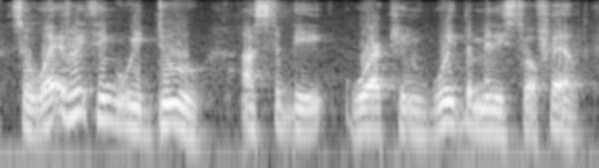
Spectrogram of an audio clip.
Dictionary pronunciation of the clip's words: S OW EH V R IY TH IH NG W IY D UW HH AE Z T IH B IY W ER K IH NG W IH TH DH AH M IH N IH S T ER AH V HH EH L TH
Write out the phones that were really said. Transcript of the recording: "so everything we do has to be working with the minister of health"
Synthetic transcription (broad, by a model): S OW EH V R IY TH IH NG W IY D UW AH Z T IH B IY W ER K IH NG W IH DH AH M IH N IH S T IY AH V HH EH L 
